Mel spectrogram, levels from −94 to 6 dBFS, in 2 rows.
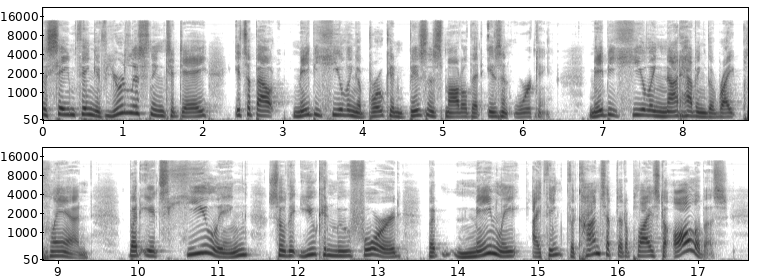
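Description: No technical faults are audible anywhere in this speech.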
